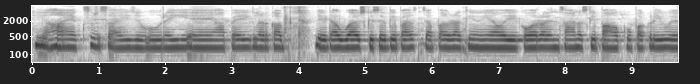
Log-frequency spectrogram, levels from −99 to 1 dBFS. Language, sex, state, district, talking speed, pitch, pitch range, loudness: Hindi, male, Chhattisgarh, Kabirdham, 185 wpm, 195 Hz, 190-200 Hz, -33 LUFS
